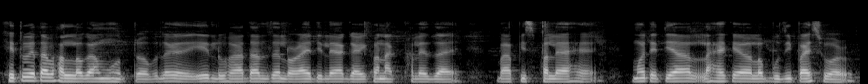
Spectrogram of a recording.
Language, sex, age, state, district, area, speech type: Assamese, male, 30-45, Assam, Golaghat, rural, spontaneous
